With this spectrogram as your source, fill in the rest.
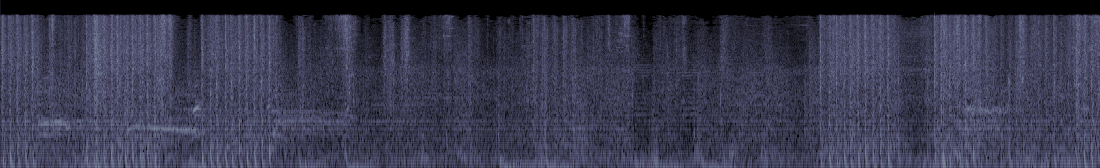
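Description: A gun turret in the video game Wolfenstein II fires long, rapid, relentless volleys, loud and dense, briefly easing in the middle before surging again, with a voice speaking over parts of it.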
